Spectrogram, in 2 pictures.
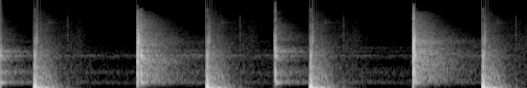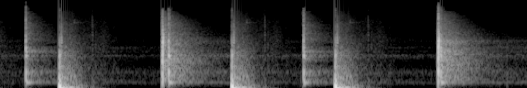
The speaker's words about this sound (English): So here's the book noise with a little bit of me stomping on the floor as well, layered in.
